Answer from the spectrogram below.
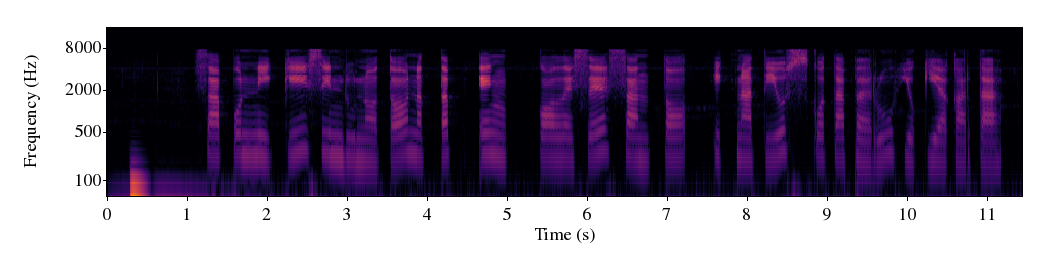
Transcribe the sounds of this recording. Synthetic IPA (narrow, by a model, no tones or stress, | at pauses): sapʊnikisind̪ṳnɔt̪ɔnət̪əp̚ | ʔɪŋ | kolesesant̪ɔik̚nat̪iʊskot̪ab̥ä̤ɾuhjokiakart̪a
